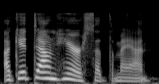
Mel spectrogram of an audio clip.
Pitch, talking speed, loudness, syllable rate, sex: 210 Hz, 265 wpm, -19 LUFS, 5.4 syllables/s, female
